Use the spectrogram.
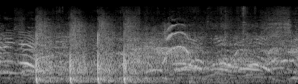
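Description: gunshots

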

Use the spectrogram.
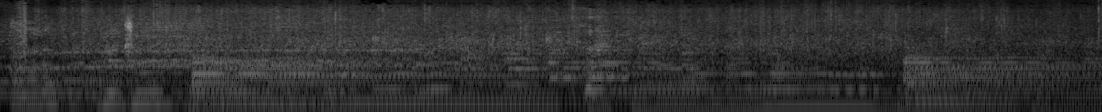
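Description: audience applause

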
